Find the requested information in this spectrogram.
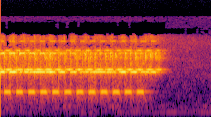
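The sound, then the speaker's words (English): A phone ringer sounds a loud, continuous electronic warbling ring for about a second and a half, then cuts off abruptly into near silence. “Someone didn't turn the ringer off their phone.”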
